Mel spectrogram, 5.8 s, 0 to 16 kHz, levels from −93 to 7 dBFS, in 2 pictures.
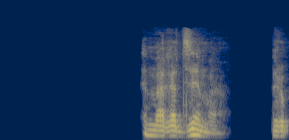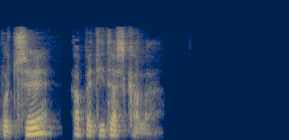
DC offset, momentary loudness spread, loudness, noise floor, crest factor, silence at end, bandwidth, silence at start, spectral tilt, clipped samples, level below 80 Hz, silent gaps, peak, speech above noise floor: under 0.1%; 14 LU; -21 LUFS; under -90 dBFS; 20 dB; 1.35 s; 8 kHz; 1.4 s; -4.5 dB/octave; under 0.1%; -64 dBFS; 2.32-2.70 s, 3.52-3.58 s; -4 dBFS; over 69 dB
